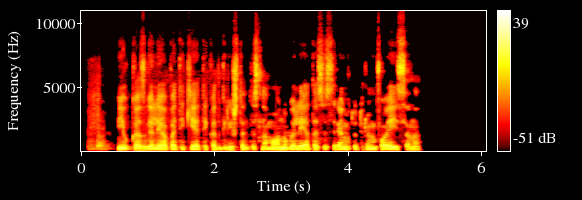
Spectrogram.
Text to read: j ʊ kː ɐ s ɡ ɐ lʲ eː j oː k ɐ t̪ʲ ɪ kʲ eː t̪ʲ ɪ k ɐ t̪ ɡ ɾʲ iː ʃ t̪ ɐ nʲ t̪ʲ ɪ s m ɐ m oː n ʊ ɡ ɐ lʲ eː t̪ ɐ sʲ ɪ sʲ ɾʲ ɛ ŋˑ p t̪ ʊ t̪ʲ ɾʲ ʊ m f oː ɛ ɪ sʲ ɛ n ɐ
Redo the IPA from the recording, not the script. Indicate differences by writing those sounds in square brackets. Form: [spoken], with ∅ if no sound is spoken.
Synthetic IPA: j ʊ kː ɐ s ɡ ɐ lʲ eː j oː [p] ɐ t̪ʲ ɪ kʲ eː t̪ʲ ɪ k ɐ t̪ ɡ ɾʲ iː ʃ t̪ ɐ nʲ t̪ʲ ɪ s [n] ɐ m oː n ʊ ɡ ɐ lʲ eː t̪ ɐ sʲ ɪ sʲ ɾʲ ɛ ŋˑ [k] t̪ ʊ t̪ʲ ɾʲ ʊ m f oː ɛ ɪ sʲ ɛ n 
